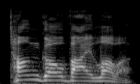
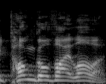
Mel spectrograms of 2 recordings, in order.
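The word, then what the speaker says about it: Tagovailoa: where someone asked him how do you correctly pronounce his name and he's like tongo vioa so I always get a kick whenever somebody is like why do you say tongo vioa because I'm like hey that's how you're supposed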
